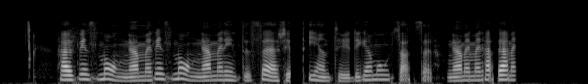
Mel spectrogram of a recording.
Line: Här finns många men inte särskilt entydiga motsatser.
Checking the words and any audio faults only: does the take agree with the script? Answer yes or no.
no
